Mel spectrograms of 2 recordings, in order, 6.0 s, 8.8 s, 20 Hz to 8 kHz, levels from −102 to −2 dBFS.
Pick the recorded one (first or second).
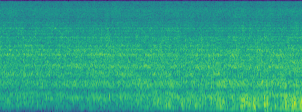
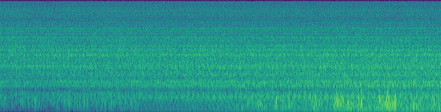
second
